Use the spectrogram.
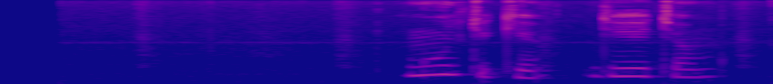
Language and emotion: Russian, sad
